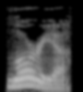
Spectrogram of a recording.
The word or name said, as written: loria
